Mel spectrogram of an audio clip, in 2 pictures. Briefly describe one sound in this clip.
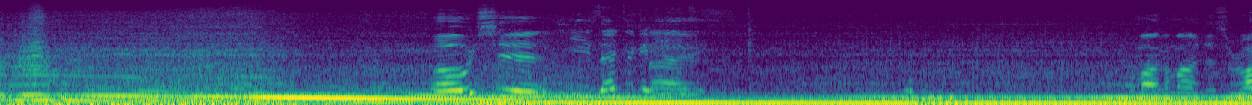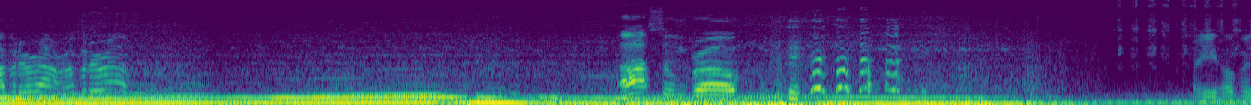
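A car engine roars steadily at high revs.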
